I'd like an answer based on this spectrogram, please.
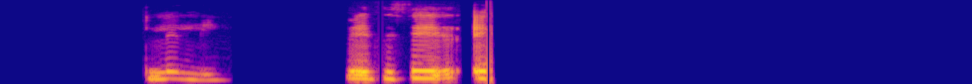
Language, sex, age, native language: Icelandic, female, 30-39, Icelandic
